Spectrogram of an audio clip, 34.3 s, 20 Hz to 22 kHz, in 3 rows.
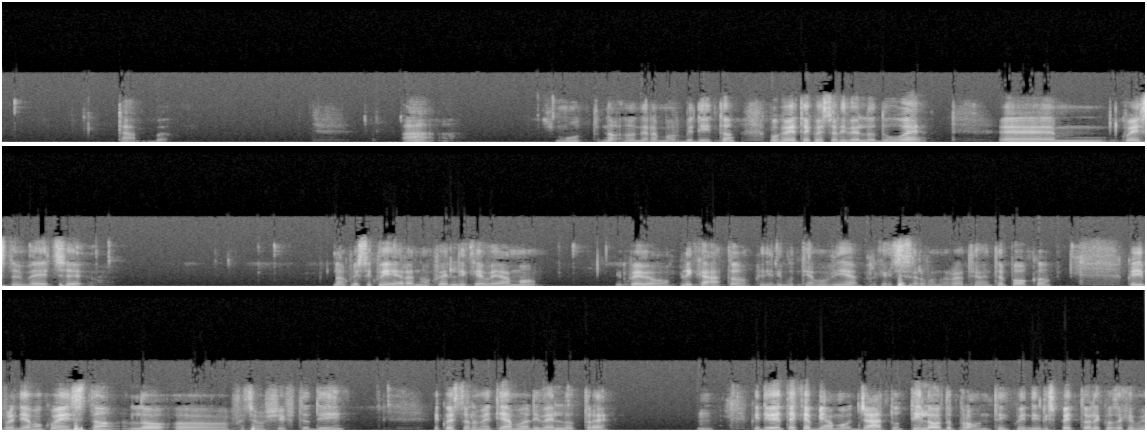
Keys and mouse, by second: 0.0 right click, 0.7 Tab, 1.8-3.1 middle drag, 3.6 a, 4.0 a, 5.4-7.3 drag, 11.6 right click, 12.4 click, 13.6 Tab, 14.0-18.8 right drag, 19.2 Delete, 22.0 right click, 23.8 middle click, 25.3 shift+d, 26.7-30.3 drag, 30.3-34.2 middle drag.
